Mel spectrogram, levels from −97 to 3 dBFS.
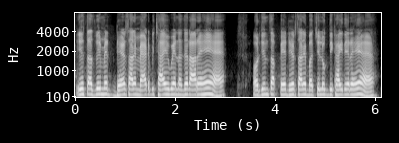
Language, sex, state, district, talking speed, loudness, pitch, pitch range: Hindi, male, Jharkhand, Garhwa, 235 wpm, -11 LUFS, 180 Hz, 175-185 Hz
